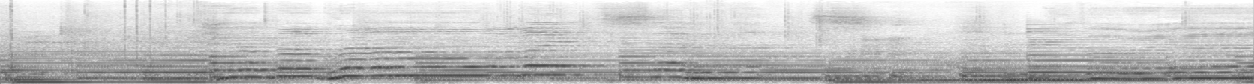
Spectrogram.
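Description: A woman singing live into a handheld microphone over a recorded backing track of held chords. Her voice comes in about a second and a half in, with notes that slide up between phrases.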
